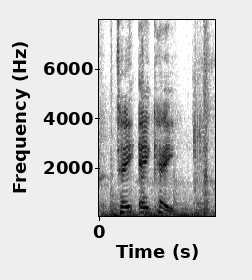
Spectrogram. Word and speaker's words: tak: Yes, Danish, and you say tak, T-A-K. Tak. What? Take. Tak. Like take, you say Tak, just tak, tak. T-A-K.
